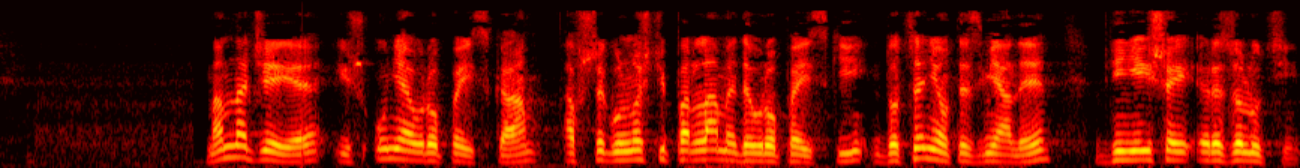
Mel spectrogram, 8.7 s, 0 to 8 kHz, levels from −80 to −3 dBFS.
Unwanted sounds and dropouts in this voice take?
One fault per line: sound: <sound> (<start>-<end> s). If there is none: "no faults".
no faults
